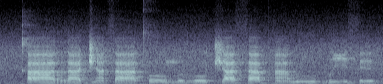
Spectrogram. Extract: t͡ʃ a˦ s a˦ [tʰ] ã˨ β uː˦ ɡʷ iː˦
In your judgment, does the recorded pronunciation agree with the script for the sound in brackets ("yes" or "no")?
no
